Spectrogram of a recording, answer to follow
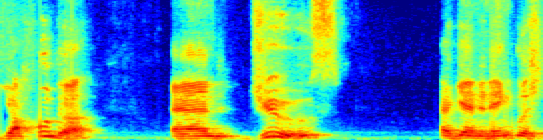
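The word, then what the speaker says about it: יהודה: and the name uh which we render as Judah in English in Hebrew is Yahuda and Jews again an English term would be Yahoudim in Hebrew.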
